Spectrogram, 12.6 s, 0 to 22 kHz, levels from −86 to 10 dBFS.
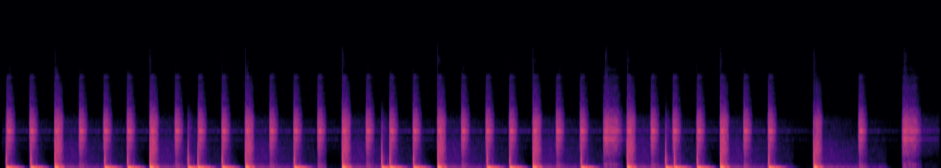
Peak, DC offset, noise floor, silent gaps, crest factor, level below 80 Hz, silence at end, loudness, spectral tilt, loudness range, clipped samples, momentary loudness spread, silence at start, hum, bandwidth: -6 dBFS; under 0.1%; -55 dBFS; none; 16 dB; -28 dBFS; 0.3 s; -24 LUFS; -5.5 dB/octave; 1 LU; under 0.1%; 13 LU; 0.05 s; none; 10 kHz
